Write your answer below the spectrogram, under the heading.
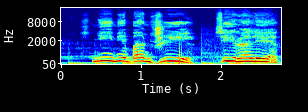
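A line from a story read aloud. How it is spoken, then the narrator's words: Old man shouting from above. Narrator (Russian): крикнул плюгавый с неопрятной бородой старик сверху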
